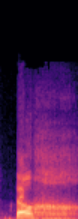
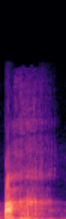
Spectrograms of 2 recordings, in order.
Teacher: hembusannya tentu kalau kha itu tebal atau tafkhim. Ya, karena sifat tebalnya tadi.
